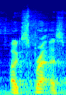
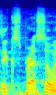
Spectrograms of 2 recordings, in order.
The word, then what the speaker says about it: espresso: buzz besides the coffee like express okay what's wrong with espresso and espresso it's the same thing it's pronunciation yeah you're just saying a word wrong all right after all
